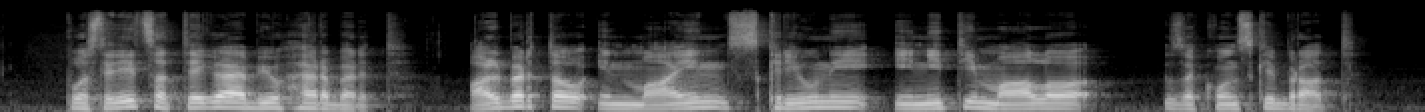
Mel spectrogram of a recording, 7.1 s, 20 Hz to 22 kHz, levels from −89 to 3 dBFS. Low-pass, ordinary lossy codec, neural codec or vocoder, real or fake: 14.4 kHz; Opus, 64 kbps; none; real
